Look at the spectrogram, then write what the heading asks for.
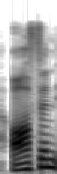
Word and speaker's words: often: Often is usually pronounced with a silent T as often.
